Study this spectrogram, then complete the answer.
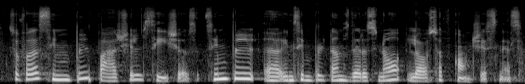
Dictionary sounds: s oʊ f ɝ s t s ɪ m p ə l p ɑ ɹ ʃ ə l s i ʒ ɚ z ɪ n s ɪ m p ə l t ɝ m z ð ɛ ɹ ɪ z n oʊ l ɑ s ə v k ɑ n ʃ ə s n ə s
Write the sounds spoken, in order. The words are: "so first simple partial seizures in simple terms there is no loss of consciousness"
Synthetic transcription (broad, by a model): s oʊ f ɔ t s ɪ m p ə l p ɑ ɹ ʃ ə l s i s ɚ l ɪ n s ɪ m p ə l t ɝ m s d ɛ ɹ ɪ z n oʊ l ɑ s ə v k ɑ n ʃ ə s n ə s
